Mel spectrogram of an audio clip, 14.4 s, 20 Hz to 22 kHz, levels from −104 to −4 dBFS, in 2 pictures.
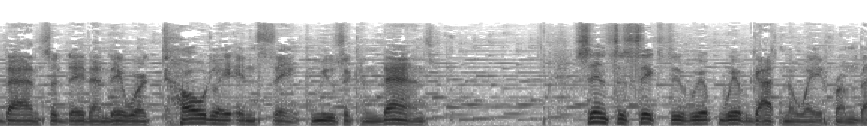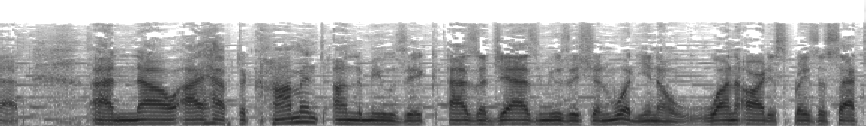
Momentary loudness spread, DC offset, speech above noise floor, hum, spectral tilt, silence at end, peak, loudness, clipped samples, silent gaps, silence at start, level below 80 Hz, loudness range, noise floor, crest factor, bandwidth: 12 LU; under 0.1%; 22 dB; none; -6 dB/octave; 0 s; -4 dBFS; -23 LUFS; under 0.1%; none; 0 s; -50 dBFS; 4 LU; -44 dBFS; 18 dB; 10.5 kHz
